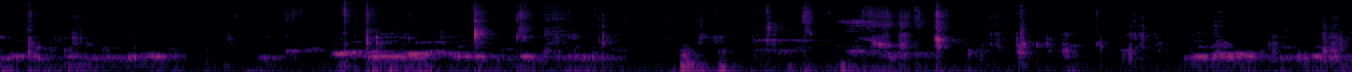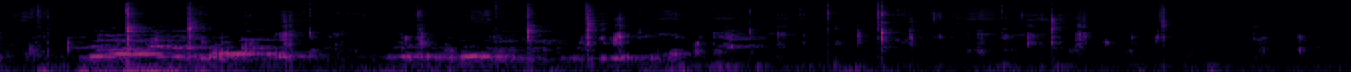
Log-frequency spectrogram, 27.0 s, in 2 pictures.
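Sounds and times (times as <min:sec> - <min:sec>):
wet mouth clicks: 0:04.6 - 0:06.2, 0:17.6 - 0:25.3
man chewing and lip smacking: 0:04.6 - 0:27.0.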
